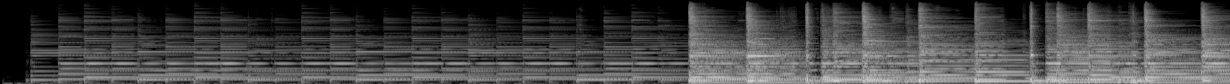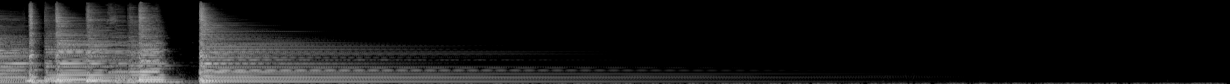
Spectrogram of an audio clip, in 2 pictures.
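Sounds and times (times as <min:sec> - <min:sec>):
guitar recorded with an omni microphone: 0:00.2 - 0:21.5.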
